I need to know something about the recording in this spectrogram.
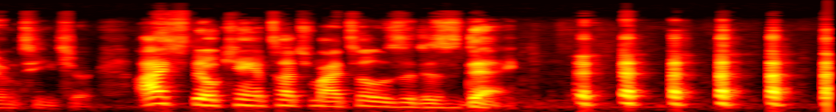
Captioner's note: laughing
